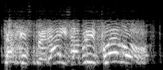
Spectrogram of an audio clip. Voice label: attack position, mood high, speech; War Thunder

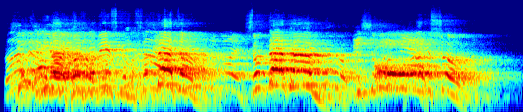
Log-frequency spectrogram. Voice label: walla rus mountain battle

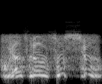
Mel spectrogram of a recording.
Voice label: dialog, dialogs japanese; War Thunder

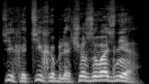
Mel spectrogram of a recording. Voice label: silence; Escape from Tarkov; scav3

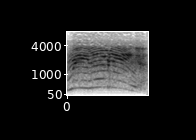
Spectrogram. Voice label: voice message reloading, english; War Thunder

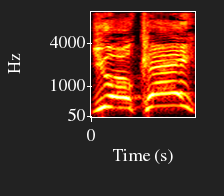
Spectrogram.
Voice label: status check, us

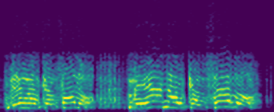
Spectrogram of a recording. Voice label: aircraft destroyed mood high; War Thunder

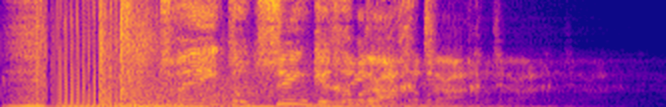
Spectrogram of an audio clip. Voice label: NL Speech Double Kill; World Of Warships

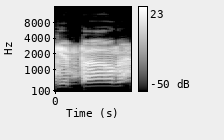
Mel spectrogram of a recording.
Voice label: "Gepard", ENG; AirDefence; Allied Flight; DCS

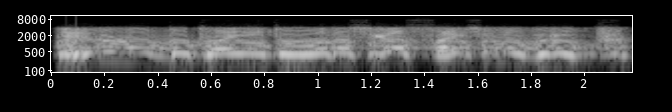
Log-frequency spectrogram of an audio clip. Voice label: dialogs japanese; War Thunder

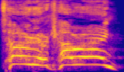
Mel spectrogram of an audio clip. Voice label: response covering, battlechatter us; localized english

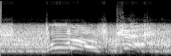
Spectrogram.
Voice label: trick, speech ru

